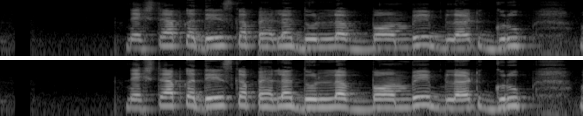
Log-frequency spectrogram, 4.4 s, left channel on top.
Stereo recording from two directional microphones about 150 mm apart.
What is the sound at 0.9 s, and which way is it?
Speech, 35° right (ahead or behind).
